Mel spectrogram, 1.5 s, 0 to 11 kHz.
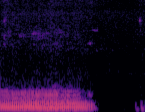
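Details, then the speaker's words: Five-year-old female English Bulldog sleeping on the floor beside the speaker during a podcast, snoring. "that your is that your dog yeah i have an english bulldog who is age 5 so she must be right next to me on the floor and all she does is sleep"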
